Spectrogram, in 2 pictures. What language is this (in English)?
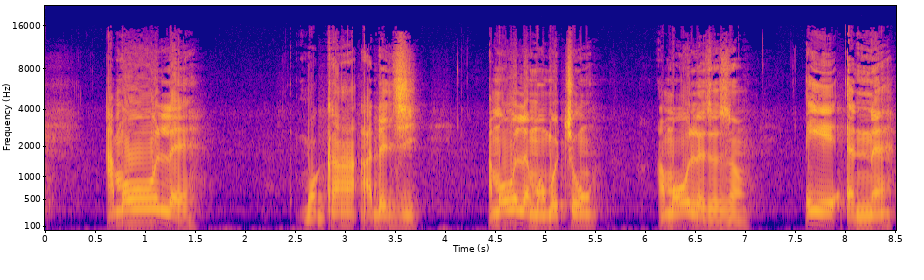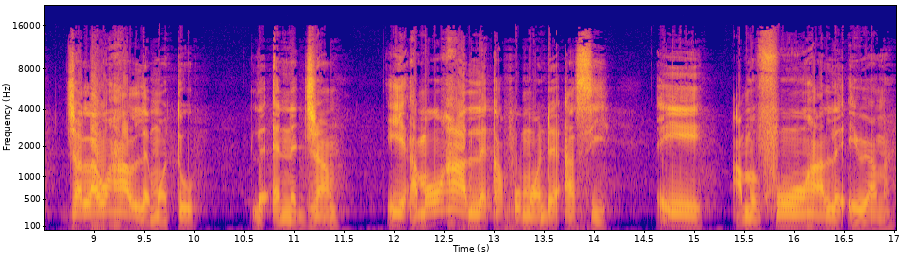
Ewe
